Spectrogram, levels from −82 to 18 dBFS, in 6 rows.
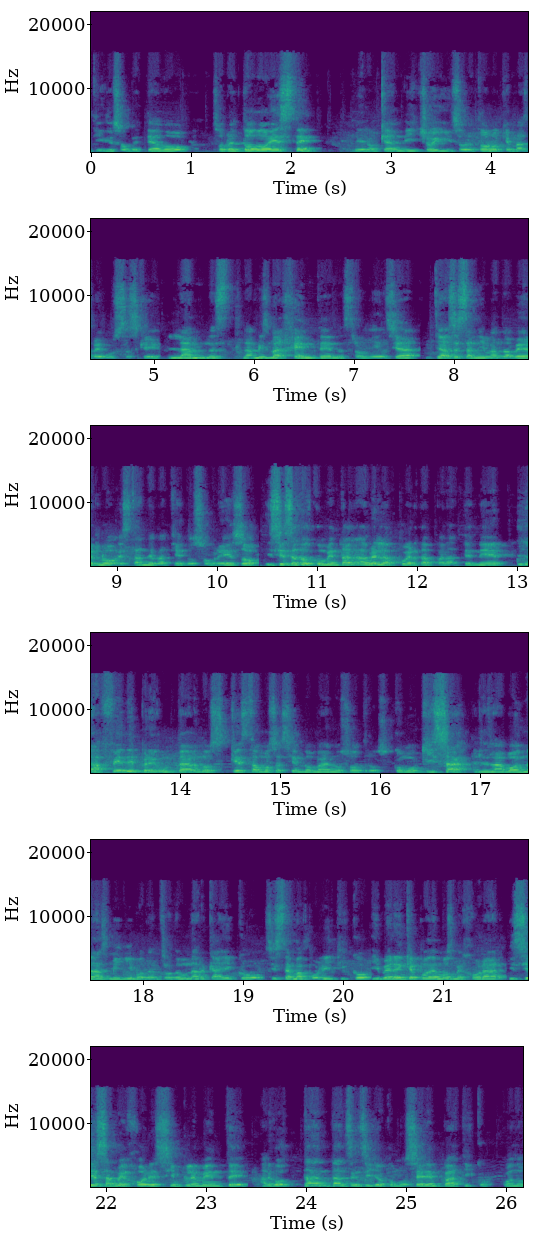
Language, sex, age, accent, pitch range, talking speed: Spanish, male, 30-49, Mexican, 120-150 Hz, 200 wpm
